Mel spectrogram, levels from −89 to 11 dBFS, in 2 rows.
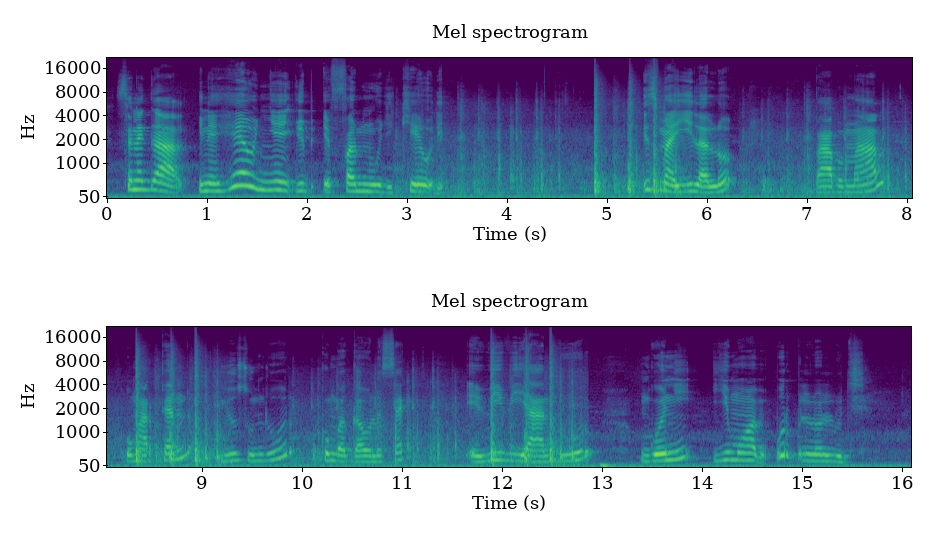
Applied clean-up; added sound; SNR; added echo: none; Fireworks; 7 dB; none.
